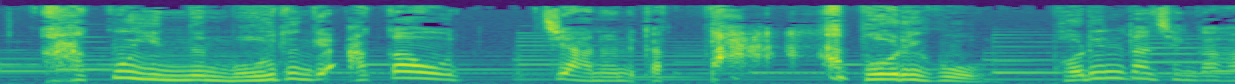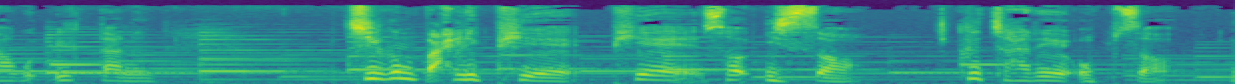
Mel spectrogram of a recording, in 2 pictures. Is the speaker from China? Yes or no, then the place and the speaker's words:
yes; China; 내가 조선족인데 너무 잘 살고 너무 잘 되니까 이상한 거는 모해를 했다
